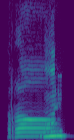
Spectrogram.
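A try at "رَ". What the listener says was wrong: Ya apa nekannya jangan terlalu kenceng ke bagian apa namanya si mahrotnya. Jadi sentuh lembut. Nah, posisinya udah stay setengah itu ya, setengah lingkaran ya, bukan setengah lingkaran ya, maksudnya setengah bulatan mulut yang A tadinya tapi udah setengahnya nih.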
